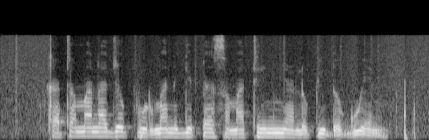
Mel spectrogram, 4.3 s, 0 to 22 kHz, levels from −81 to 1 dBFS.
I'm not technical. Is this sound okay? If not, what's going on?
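No. All the way through, the level keeps swelling and dipping: each time the speech gets loud, the whole recording is pushed down. This is gain pumping. The likely cause is the microphone level being set far too high, so an automatic limiter keeps clamping down on it. Unlike a noise gate, which cuts the background to silence between phrases, this pulls the level down on every loud sound, and the speech sounds squashed and flat.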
